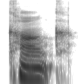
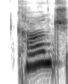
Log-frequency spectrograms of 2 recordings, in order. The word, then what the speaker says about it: conch: it has the same beginning of the word but an enoch sound at the end instead conch conch is more common and conch is less common have a word or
